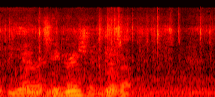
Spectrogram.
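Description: A man's voice making a wordless, drawn-out sound that slides up and down in pitch for just over a second, then fades to quieter room noise.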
